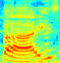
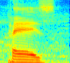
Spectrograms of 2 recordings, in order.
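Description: First: It is said in a Falkirk accent. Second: It is said in a Dundee accent.

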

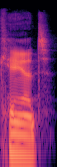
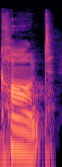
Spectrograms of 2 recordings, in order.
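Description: First: It is said in the speaker's plain ordinary accent. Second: It is said with an imitated foreign-sounding accent. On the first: This is the usual way to say it. The speaker calls it right. "instead of" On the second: This is how the singer says it. The speaker calls it wrong. "the way she says"

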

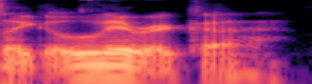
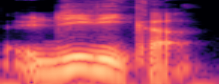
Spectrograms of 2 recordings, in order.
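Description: First: The name is said with English pronunciation. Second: The name is said with Japanese pronunciation. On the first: "I thought about it in English, it's Lyrica" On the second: "Say it in Japanese again?"

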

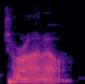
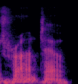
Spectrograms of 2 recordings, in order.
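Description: First: The second t is swallowed. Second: The second t is clearly pronounced.

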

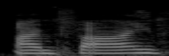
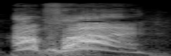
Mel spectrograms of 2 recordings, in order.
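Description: First: It is said in a calm, ordinary tone. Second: It is said loudly and harshly. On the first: The person is simply answering politely. "they're probably saying it in a normal tone" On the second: The person seems to be troubled inside. "But I hear"

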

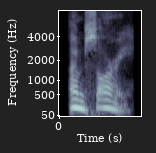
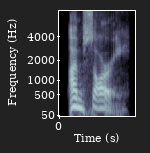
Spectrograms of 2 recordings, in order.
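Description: First: It is said softly with sincere remorse. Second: It is spat out sharply and aggressively. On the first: The speaker truly regrets the hurt caused. The speaker calls it right. "the one who does carry remorse says" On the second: The speaker feels no regret for the hurt caused. The speaker calls it wrong. "aggressively spurts out"

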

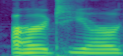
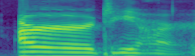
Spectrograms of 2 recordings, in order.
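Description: First: The word is said plainly, without extra force. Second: The word is said harder, with extra force. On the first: The speaker calls it wrong. "You must pronounce that right" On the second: The speaker calls it right. "I'll do it a little harder"

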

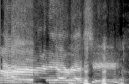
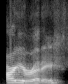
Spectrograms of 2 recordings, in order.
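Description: First: It is said in a put-on pirate voice. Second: It is said in his normal voice.

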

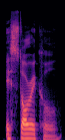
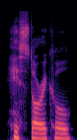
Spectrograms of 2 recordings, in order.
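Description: First: The word begins without any h sound. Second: The word begins with an audible h sound. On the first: "often I don't pronounce the H, I just say historical" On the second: "a historical town"

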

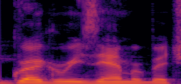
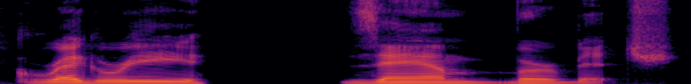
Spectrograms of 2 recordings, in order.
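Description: First: The name is said at a normal, confident pace. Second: The name is said very slowly and hesitantly. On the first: The speaker calls it wrong. "It wouldn't be Gregory Zabrovich" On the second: The speaker calls it right. "you just say it really slow, like you don't know what it is"

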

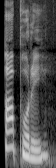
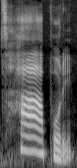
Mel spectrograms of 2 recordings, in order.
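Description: First: All the vowels are said short. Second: One vowel is drawn out long. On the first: The speaker calls it right. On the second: The speaker calls it wrong.

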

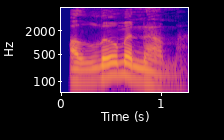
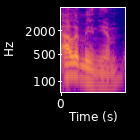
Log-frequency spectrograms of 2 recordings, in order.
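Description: First: The word is said as aluminum. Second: The word is said as aluminium.

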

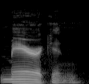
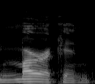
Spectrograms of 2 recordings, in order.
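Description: First: The second syllable sounds like 'mer'. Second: The second syllable sounds like 'mur'. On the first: The speaker calls it wrong. "not M-E-R" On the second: The speaker calls it right. "I say American, M-U-R"

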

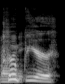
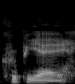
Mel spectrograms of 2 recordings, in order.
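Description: First: The word has a plain English pronunciation. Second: The word has a refined, French-like pronunciation. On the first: "the English croupier" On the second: "because it sounds more refined"

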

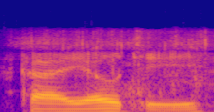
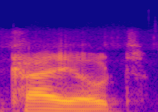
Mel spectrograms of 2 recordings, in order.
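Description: First: The word is said with three syllables. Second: The word is said with two syllables. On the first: "the three-syllable pronunciation" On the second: "the two-syllable pronunciation"

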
